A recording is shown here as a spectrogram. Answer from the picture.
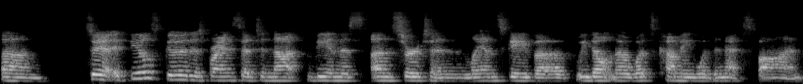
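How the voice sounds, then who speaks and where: A woman talks at a moderate pace with an ordinary speaking voice. Her pitch sits fairly low and varies in an ordinary way. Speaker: school superintendent. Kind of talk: board meeting report.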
